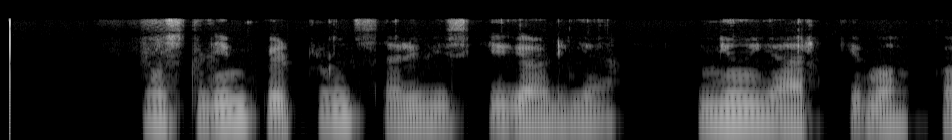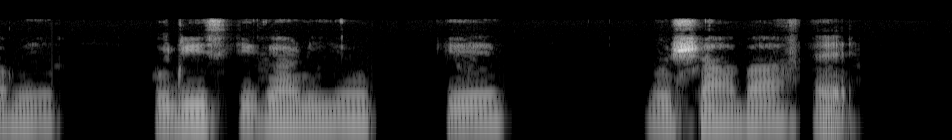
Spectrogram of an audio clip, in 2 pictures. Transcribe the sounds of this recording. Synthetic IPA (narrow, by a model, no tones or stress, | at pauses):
mʊslɪmpeːʈɾoːlsɐɾwiskiɡaːɽ̃ijã | njũːjaːɾkkemɔɦəkːəmẽ | pʊliːskiɡaːɽ̃ijõ | ke | mʊʃaːbaɦɛː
